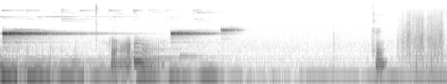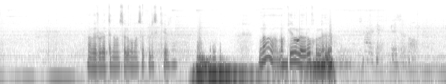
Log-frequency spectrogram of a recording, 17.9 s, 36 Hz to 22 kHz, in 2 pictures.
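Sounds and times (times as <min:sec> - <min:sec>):
low hum: 0:00.0 - 0:04.9, 0:12.7 - 0:16.3
high electronic sonar ping with echo: 0:00.0 - 0:05.0, 0:12.8 - 0:14.1
speech: 0:02.2 - 0:03.3, 0:07.5 - 0:07.8, 0:10.7 - 0:13.5, 0:14.1 - 0:15.7.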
